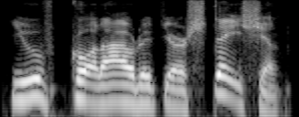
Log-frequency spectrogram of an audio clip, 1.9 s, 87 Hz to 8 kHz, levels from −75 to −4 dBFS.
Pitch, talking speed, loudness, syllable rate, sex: 150 Hz, 190 wpm, -17 LUFS, 4.7 syllables/s, male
